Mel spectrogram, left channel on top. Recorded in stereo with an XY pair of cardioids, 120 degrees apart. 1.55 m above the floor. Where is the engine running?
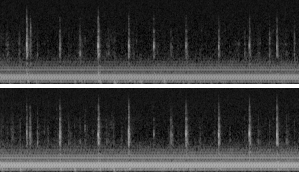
30° right.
